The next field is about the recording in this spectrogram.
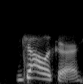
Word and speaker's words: Jolicoeur: Jolicoeur, yeah.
